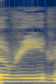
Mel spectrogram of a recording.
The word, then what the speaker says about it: Reid: I'm on Twitter at Joe Reed. Reed is spelled R-E-I-D.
